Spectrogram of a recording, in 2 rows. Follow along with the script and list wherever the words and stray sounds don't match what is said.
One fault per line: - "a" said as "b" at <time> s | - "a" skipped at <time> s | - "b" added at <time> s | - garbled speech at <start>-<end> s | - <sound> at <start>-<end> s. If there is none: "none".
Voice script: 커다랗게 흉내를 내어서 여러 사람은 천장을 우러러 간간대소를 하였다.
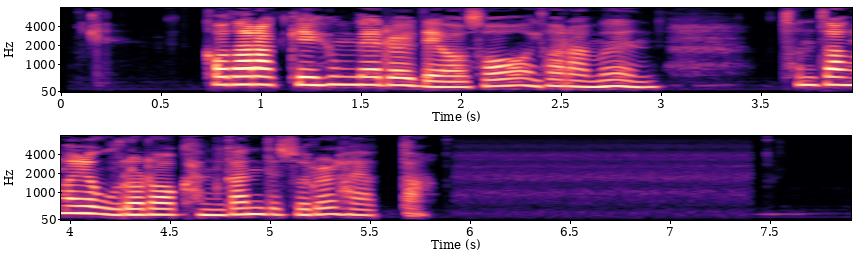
- "여러" skipped at 2.4 s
